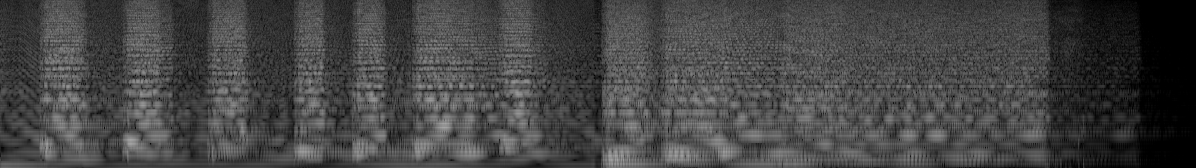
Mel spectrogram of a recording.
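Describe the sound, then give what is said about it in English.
An inexpensive synthesizer plays a voice patch in sustained, harmonically rich tones, shifting between notes in an even rhythm before cutting off at the end. “But then I also found this voice on it, and I was wondering if a cheap synthesizer sounds like this.”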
